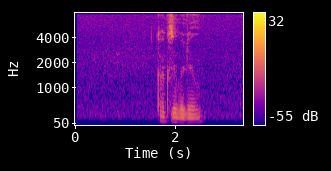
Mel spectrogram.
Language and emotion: Russian, sad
